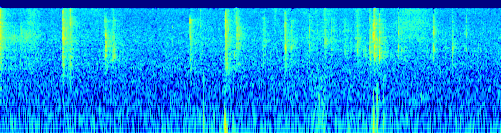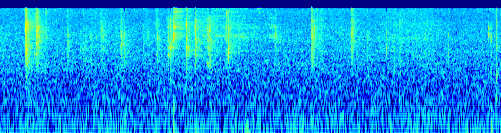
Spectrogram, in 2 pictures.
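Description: Faint, irregular keystrokes on a computer keyboard, typing a line of code.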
